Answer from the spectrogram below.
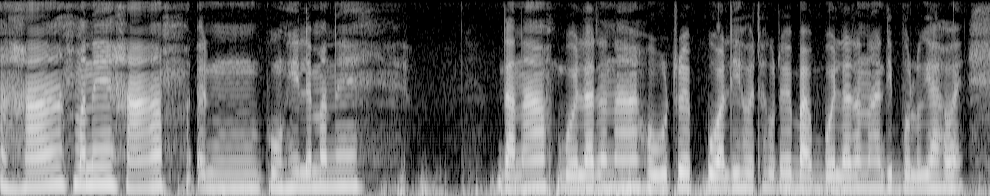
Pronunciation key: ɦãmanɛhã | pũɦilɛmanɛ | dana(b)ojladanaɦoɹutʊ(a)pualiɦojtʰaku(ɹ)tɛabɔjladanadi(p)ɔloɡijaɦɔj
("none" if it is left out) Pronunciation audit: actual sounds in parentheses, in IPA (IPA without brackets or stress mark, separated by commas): b, ɛ, none, b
